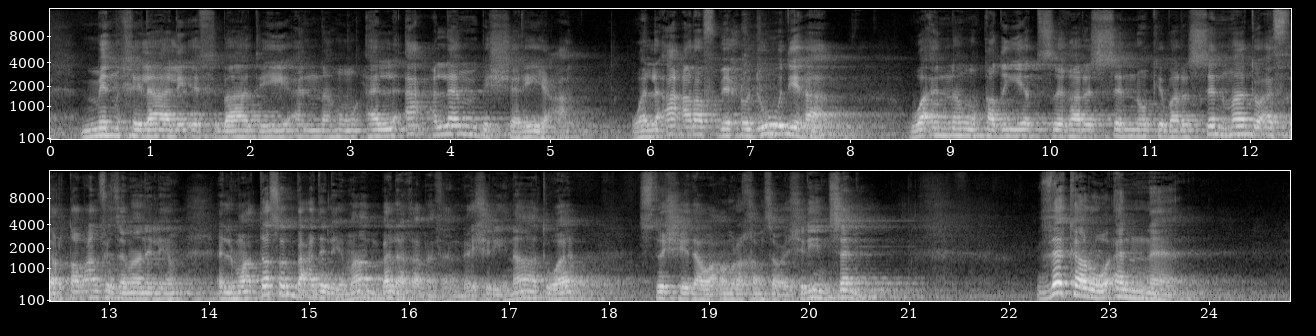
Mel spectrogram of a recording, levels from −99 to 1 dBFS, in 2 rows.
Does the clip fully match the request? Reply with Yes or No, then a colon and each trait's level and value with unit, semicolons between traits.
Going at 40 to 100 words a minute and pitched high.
No: average, 75 wpm; medium, 140 Hz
